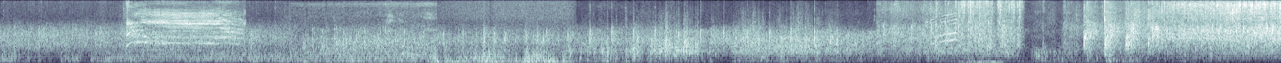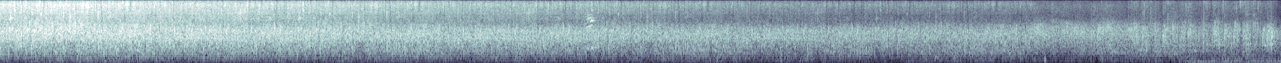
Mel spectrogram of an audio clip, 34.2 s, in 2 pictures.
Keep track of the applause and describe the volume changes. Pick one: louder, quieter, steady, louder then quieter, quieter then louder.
louder then quieter.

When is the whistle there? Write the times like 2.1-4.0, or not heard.
not heard.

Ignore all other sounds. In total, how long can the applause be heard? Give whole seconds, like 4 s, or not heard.
34 s.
